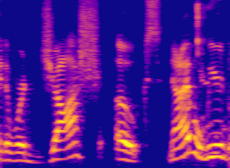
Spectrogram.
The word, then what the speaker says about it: Ochs: say the word josh oakes now i have a weird last name so it's german it's kind of weird it's pronounced o-a-k-s even though it's spelled o-c-h-s if i click this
